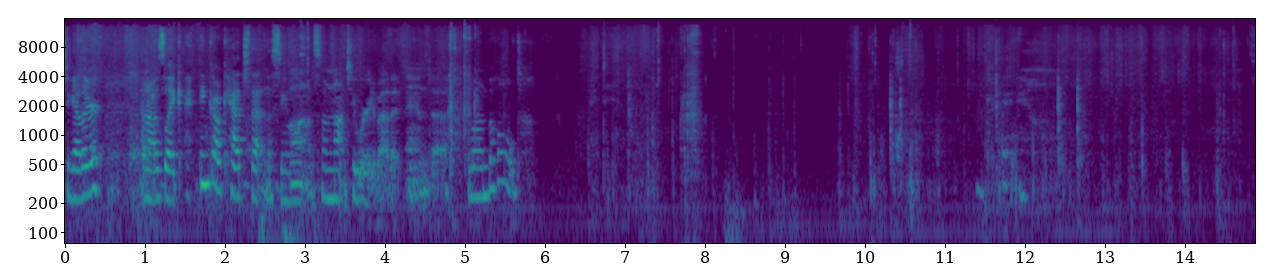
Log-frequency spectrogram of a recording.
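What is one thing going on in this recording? Fabric rustles as it is handled.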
